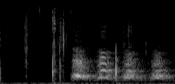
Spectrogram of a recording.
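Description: A dog gives a short run of fairly loud barks and yelps, several quick vocal bursts in a row with no talking over them; a dog out on a walk at midnight on 5 May 1999 in Barèges, a spa town in the Hautes-Pyrénées at the foot of the Tourmalet.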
